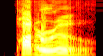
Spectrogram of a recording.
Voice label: "potoroo", American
